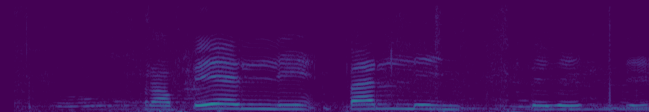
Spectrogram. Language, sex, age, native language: Icelandic, female, 9, Icelandic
